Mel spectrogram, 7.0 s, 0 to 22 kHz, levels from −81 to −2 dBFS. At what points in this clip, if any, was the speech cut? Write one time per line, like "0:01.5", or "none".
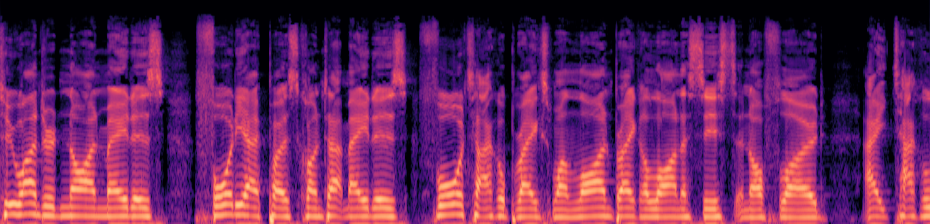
0:03.1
